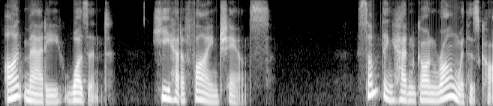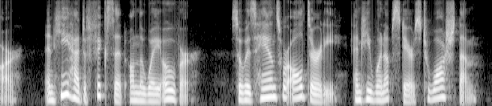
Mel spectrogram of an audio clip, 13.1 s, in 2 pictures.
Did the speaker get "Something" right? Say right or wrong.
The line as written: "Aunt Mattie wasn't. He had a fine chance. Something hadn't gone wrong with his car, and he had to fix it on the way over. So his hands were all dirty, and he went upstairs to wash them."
right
